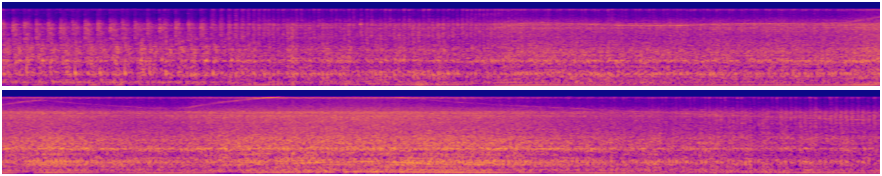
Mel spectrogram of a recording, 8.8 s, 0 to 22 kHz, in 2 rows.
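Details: Mitsubishi Canter 125 diesel truck that was hard to start, after injection pump adjustment: settles into an even, steady clatter with no misses or stumbles; normal idle.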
